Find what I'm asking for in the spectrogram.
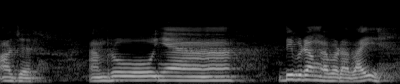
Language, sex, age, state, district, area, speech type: Nepali, female, 45-60, West Bengal, Darjeeling, rural, spontaneous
